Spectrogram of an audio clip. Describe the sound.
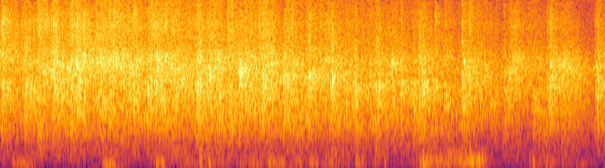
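A church audience claps together during a worship service. The clapping is steady and rapid, fairly faint, and runs continuously for the full eight seconds, with a few stronger bursts along the way.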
